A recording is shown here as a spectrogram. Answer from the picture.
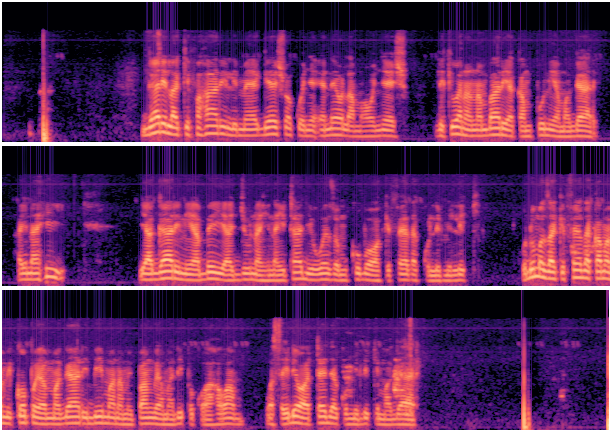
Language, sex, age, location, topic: Swahili, male, 25-35, Nakuru, finance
